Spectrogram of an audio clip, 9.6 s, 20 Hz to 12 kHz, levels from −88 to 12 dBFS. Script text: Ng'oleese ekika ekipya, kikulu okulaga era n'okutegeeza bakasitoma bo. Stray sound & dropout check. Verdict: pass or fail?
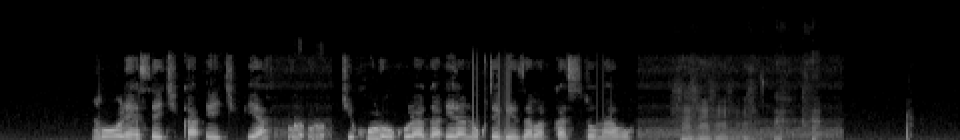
fail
